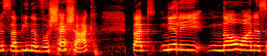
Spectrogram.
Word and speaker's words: Wojcieszak: is my old name and yeah the right pronouncing of my name is Sabina Bush a shock but nearly no one is able to do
